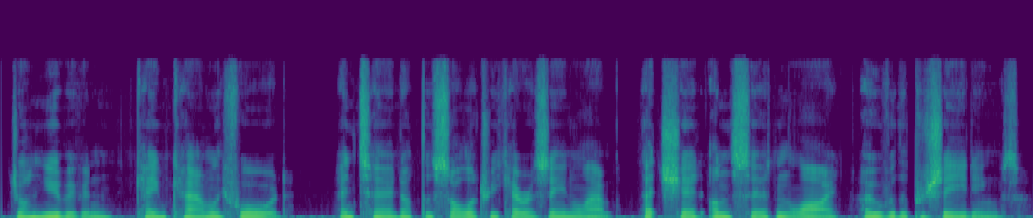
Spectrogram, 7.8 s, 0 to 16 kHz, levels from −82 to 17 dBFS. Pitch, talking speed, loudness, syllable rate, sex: 120 Hz, 145 wpm, -16 LUFS, 5.2 syllables/s, male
